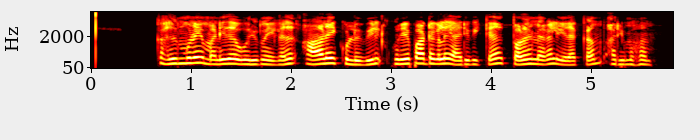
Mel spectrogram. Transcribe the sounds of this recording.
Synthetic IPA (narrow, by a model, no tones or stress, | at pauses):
kɐlmɯnɐɪmɐnɪðɐʊɾɪmɐɪɣɐɭaːnɐɪkːʊɭɯʋɪlʊrɐɪpaːʈːɯɣɐɭɐɪɐɾɪʋɪkːɐt̪ɔlɐɪnɐɣɐɭɪlɐkːɐmɐɾɪmʊɣɐm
